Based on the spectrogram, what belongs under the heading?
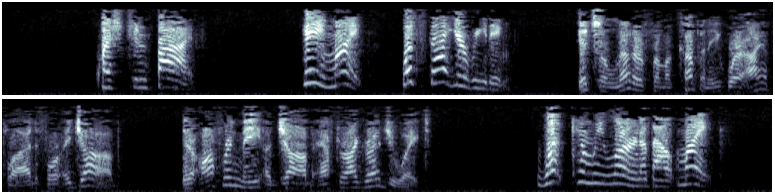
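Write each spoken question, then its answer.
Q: What can we learn about Mike?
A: He has been offered a job after he graduates.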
